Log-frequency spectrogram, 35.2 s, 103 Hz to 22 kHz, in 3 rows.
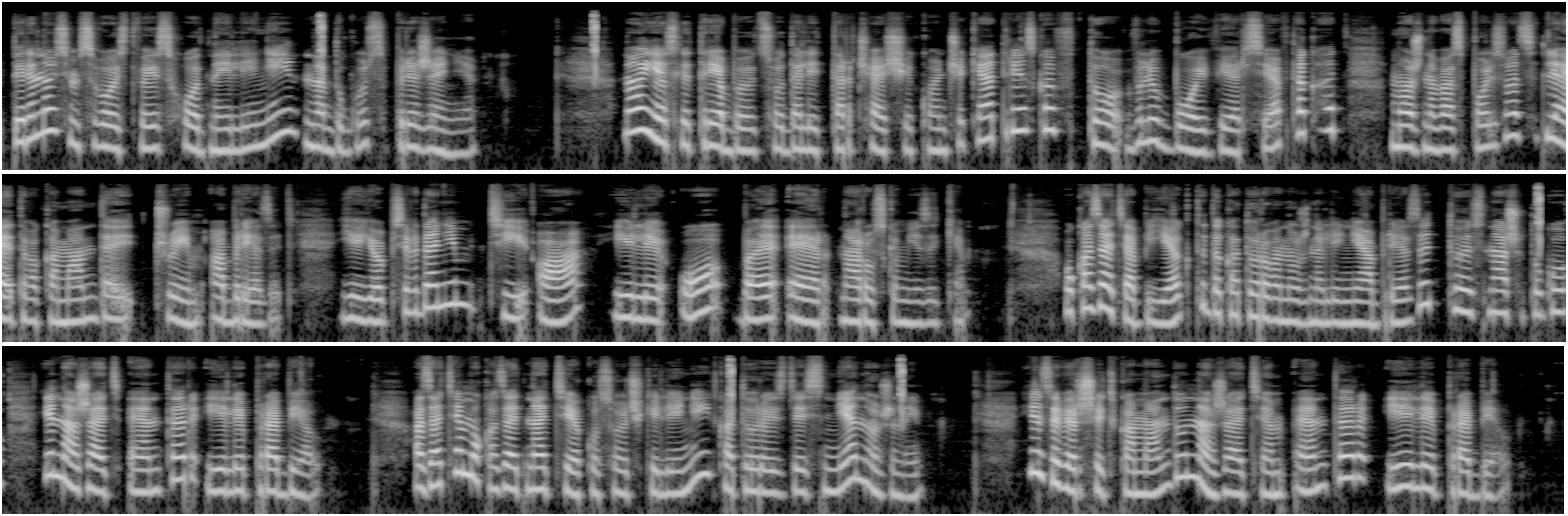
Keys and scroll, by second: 0.3 space, 5.6 space, 14.5 t, 17.8 space, 26.2 Return, 33.2 space.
